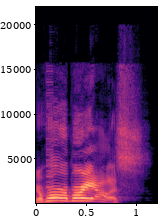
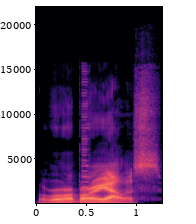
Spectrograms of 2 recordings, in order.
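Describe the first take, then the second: First: It is said with wonder and amazement. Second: It is said with calm, firm authority. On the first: "Just be like, wow, this is Aurora Borealis" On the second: "with the certitude of of ages of, of principalhood"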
